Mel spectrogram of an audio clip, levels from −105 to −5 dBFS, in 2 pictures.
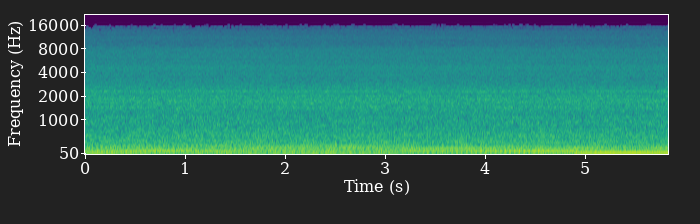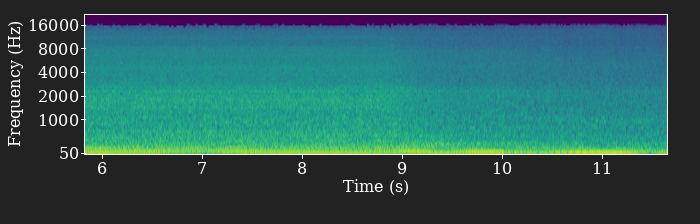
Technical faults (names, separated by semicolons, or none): compressed frames skipped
